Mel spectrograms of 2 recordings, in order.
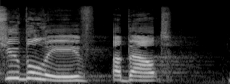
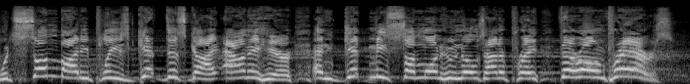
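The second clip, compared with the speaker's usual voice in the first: high-pitched, mock screaming outburst; 6 semitones higher than usual. Retelling how his mom screamed at the man praying: imitating his mom screaming. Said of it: "she screamed out".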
